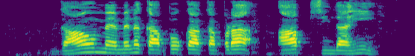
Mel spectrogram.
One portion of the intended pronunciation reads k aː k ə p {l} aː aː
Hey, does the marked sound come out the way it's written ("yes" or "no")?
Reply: no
